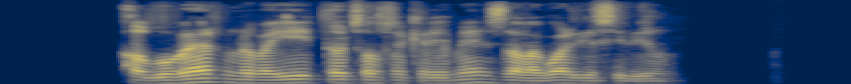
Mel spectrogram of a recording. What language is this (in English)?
Catalan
